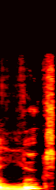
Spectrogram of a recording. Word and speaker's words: Lux: That's not how you say it. No. It's either Lux or Lux. It's not Lucas.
